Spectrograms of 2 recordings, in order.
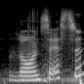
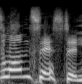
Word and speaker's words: Launceston: How do you say that? Launceston? No, it's Launceston, not Launceston.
